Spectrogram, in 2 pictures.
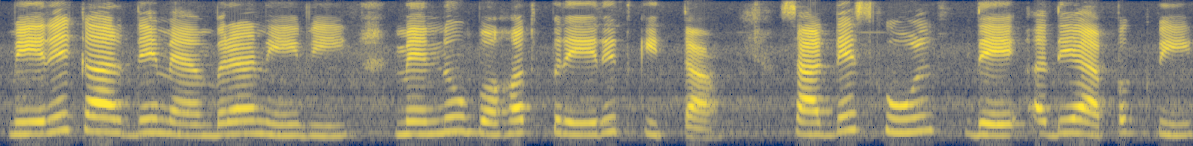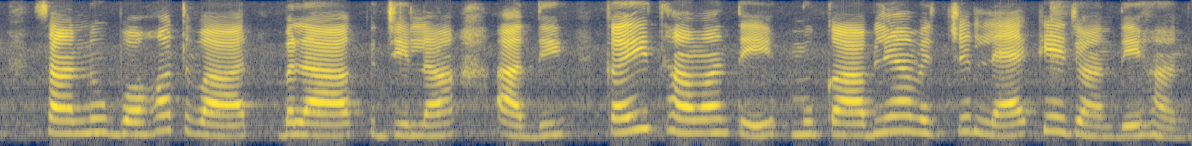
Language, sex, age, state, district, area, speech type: Punjabi, female, 18-30, Punjab, Barnala, rural, spontaneous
